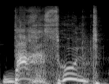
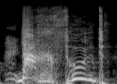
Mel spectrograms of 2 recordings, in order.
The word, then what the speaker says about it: Dachshund: Dachshund. Dachshund.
